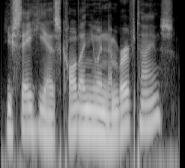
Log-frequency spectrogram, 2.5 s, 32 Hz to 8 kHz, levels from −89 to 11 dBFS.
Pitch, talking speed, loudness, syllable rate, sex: 115 Hz, 265 wpm, -15 LUFS, 6.2 syllables/s, male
